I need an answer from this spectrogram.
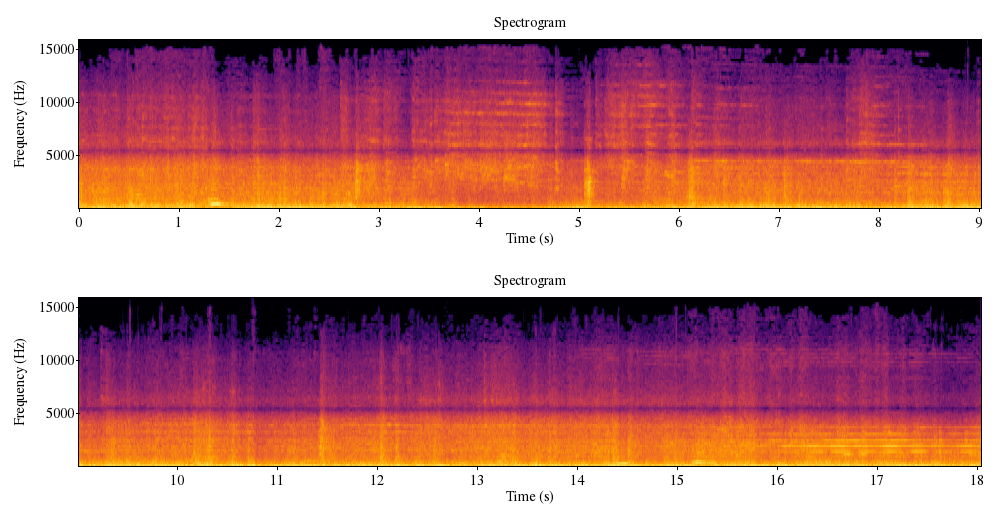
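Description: Freight cars (covered hoppers, boxcars and tank cars) rolling past: a steady rumble of wheels on rail with irregular clickety-clack as the wheels cross rail joints. A few steady high-pitched tones join in near the end.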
